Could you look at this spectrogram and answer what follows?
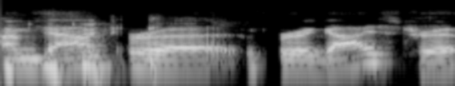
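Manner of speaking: ordinary talk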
